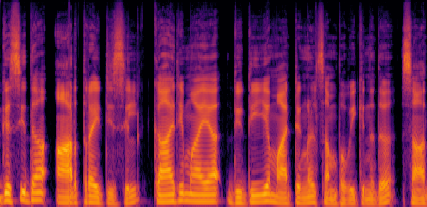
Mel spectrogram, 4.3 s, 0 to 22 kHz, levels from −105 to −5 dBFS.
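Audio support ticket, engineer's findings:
Block of digital silence at 3.15 s, speech clip. Roughly 2 ms dropout, heard as a single tick rather than a hole. Hard cut to zero and back, no fade. Probably the output buffer not filled in time; worth checking render-thread scheduling.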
